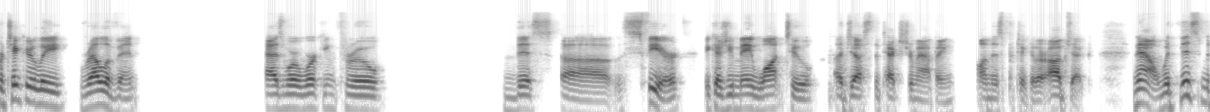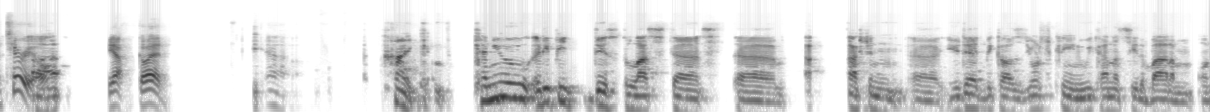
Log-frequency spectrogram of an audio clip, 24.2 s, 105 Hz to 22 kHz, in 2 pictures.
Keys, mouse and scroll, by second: 4.8 F15, 7.2 click, 8.5-12.2 drag, 12.8-17.9 middle drag.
